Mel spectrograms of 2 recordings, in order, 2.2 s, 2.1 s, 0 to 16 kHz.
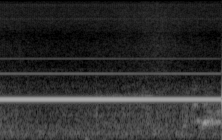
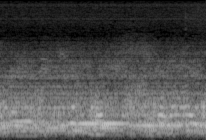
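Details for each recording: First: GEC BC505 1960 transistor portable, long wave alignment: signal generator at 220 injected, dial tuned near 1364 on long wave, ferrite aerial coil L3 trimmed for maximum output; pure steady whistle near one kilohertz from the speaker barely shifting as trimmed. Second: 1960 GEC BC505 transistor radio after long-wave coil aligned on the ferrite rod and fixed with beeswax: stations come through clearly on long wave with steady audio and no crackle; long wave now works.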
